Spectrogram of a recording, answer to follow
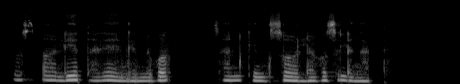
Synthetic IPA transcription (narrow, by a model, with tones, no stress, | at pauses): tɔ˦sa˦˨lɪ˦ɛ˦ta˨kɛ˦˨ŋɡe˨nɪ˨kɔ˦ | sa˦nki˨ŋsɔ˦˨la˨kɔ˦sɪ˦lɪ˨ŋa˨t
